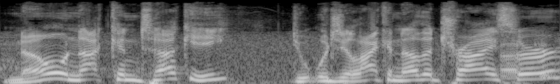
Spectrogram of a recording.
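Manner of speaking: bad put-on American accent. Speaker, in a guessing game about where they're from, answers a guess: bad American accent. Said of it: "seeing if you would believe me that I was had an American accent".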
